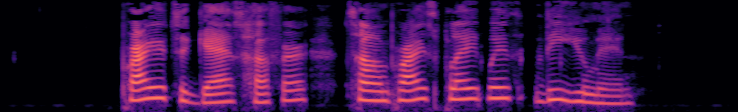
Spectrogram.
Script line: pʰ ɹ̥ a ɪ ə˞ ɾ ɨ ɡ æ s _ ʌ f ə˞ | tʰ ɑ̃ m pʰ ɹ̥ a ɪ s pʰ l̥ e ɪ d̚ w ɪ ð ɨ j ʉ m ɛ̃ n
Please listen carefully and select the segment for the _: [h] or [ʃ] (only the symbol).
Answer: h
